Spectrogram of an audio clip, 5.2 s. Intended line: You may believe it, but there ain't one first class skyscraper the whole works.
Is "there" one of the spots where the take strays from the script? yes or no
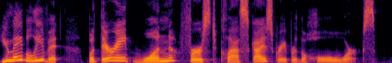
no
